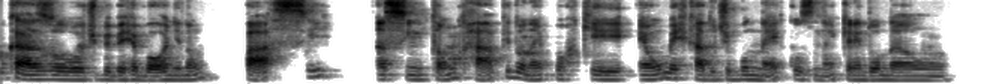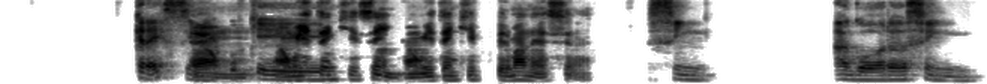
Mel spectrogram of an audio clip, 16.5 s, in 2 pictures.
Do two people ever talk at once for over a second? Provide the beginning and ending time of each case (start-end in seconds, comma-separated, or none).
9.8-11.0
